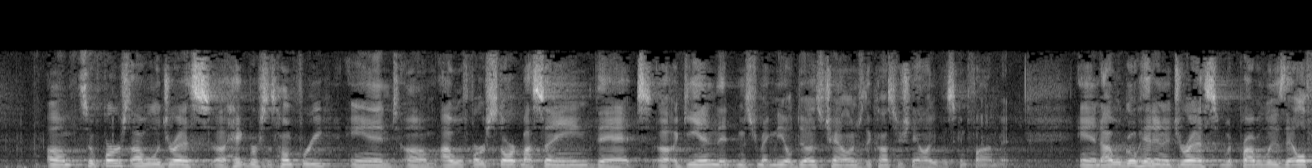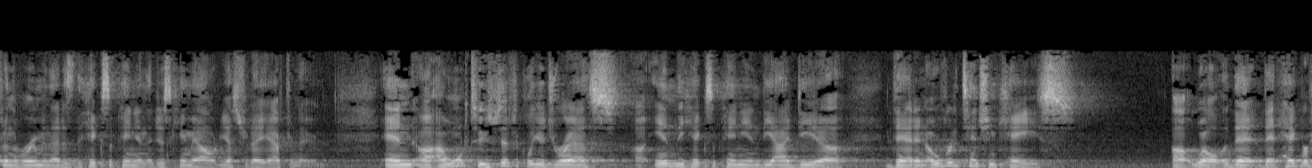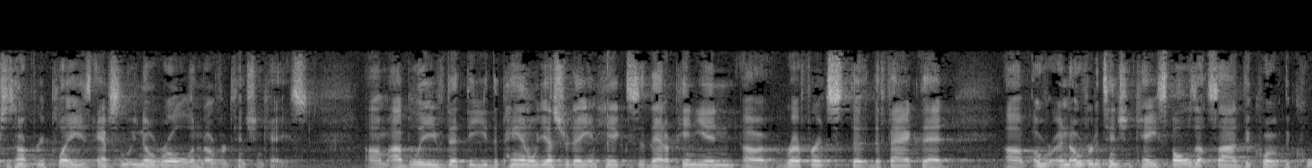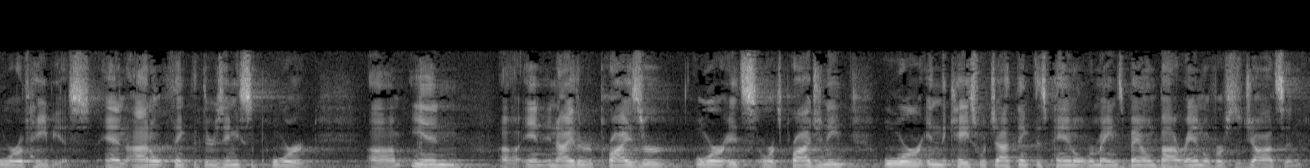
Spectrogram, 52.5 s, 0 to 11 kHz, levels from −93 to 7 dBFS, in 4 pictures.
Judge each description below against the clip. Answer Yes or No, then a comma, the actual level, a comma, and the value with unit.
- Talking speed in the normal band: Yes, average, 180 wpm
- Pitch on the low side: Yes, low, 130 Hz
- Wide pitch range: No, narrow, 2.4 semitones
